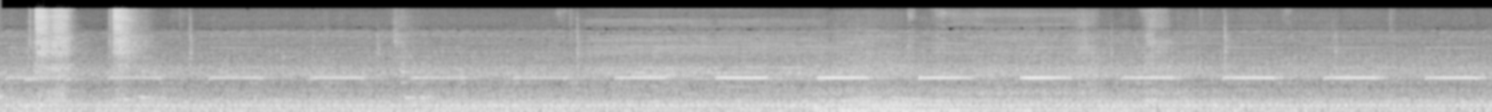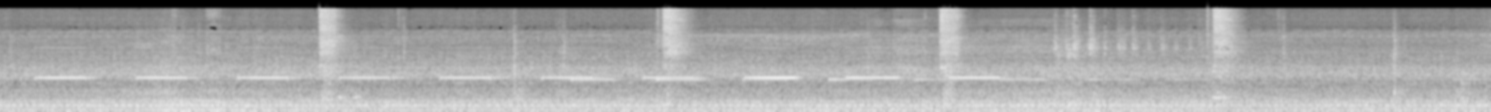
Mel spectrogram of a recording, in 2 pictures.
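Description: A diesel semi truck backing up to a loading dock, its reverse alarm beeping steadily at one pitch about once a second until near the end, over the engine's steady running. Several short sharp bursts of air from the air brakes cut in now and then.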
